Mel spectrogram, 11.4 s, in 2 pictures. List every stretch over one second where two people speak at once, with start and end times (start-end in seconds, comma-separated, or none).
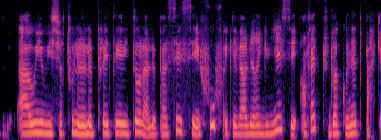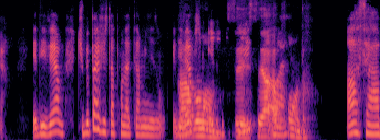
8.4-10.0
